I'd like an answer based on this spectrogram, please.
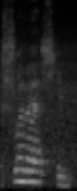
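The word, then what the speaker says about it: Llanelli: So Llanelly is Clinesley.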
